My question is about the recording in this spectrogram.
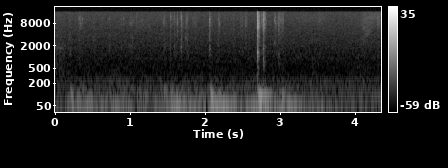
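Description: Computer keyboard keystrokes as a numeric passcode is typed in: a few scattered key clicks, the loudest about three-quarters of the way through, over dull low thumps.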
